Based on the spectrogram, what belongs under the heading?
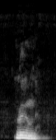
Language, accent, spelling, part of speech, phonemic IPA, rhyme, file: English, Southern England, rheum, noun, /ɹuːm/, -uːm, LL-Q1860 (eng)-rheum.wav
- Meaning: Thin or watery discharge of mucus or serum, especially from the eyes or nose, formerly thought to cause disease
